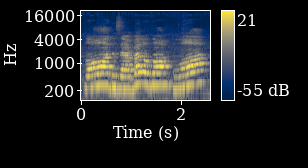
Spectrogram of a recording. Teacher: वाद मुस्तालिया में سے ہے اور اطباق کی صفت بھی ہے. مستعلیہ میں سے ہے تو موٹا کر کے پڑھیں گے. اطباق کی صفت ہے تو اور زیادہ موٹا کر کے پڑھیں گے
